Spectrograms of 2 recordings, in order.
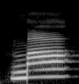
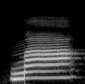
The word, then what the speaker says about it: mā: Start high, stay flat, just like the doctor's ah we talked about. Now, let's practice together. Follow me closely. Practice 1 for the first tone. First, I will say ma and hold it for 2 seconds.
